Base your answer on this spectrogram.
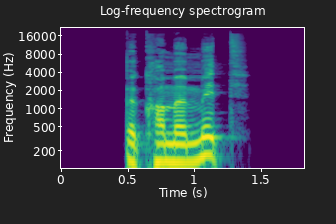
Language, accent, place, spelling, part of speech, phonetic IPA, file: German, Germany, Berlin, bekomme mit, verb, [bəˌkɔmə ˈmɪt], De-bekomme mit.ogg
- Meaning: inflection of mitbekommen: 1. first-person singular present 2. first/third-person singular subjunctive I 3. singular imperative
